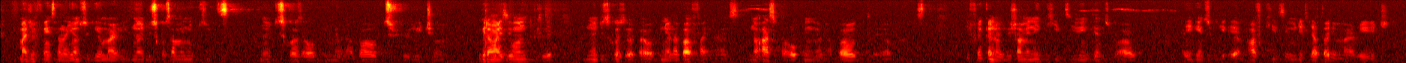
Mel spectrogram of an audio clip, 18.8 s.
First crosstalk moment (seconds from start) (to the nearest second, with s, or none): none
